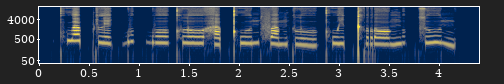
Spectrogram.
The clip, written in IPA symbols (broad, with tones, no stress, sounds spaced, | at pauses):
kʰ w a˥˩ p̚ k l e˨˩ k̚ b o˥˩ k̚ b oː˧ kʰ l oː˧ h a˨˩ p̚ kʰ w u˦˥ n f a˧ m k l uː˩˦ kʰ w i˦˥ t̚ kʰ r ɔː˧ ŋ o˥˩ k̚ s u˥˩ n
